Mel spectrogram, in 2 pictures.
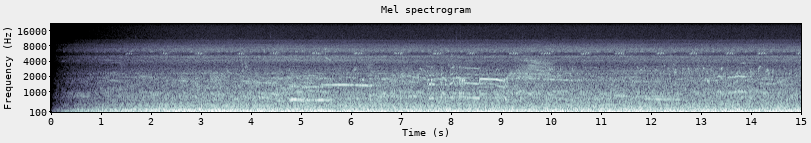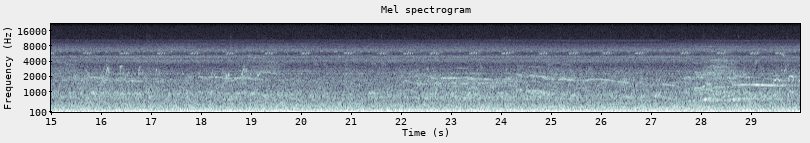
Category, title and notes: Soundscapes > Urban
250824 052506 PH Dawn chorus and sunrise in Filipino suburb
Dawn chorus and sunrise in a Filipino suburbs. I made this recording at about 5:30AM, from the terrace of a house located at Santa Monica Heights, which is a costal residential area near Calapan city (oriental Mindoro, Philippines). One can hear the atmosphere of this place during sunrise, with some crickets, dawn chorus from local birds, roosters in the distance, dogs barking, cicadas waking up, some human voices and activities, some vehicles passing by, as well as some distant fishermen’s motorboats and traffic. At #29:56, the bell of the nearby church starts ringing. Recorded in August 2025 with a Zoom H6essential (built-in XY microphones). Fade in/out applied in Audacity.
